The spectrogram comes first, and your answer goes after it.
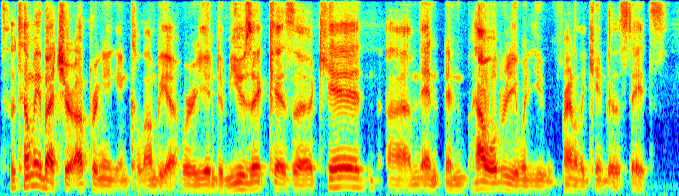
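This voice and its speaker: A man's voice: low-pitched, expressive, brisk, darkish tone. A man hosting a podcast, opening with a scripted, upbeat introduction and asking interview questions. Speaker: podcast host.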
